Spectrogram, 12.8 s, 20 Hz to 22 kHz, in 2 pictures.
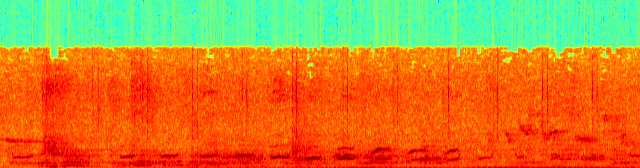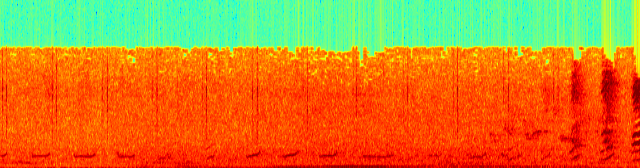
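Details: Newborn black-and-silver Miniature Schnauzer puppies, born on 18 May, give a steady stream of short, high, hooked squeaks in quick succession over a constant low hum, several voices overlapping.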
